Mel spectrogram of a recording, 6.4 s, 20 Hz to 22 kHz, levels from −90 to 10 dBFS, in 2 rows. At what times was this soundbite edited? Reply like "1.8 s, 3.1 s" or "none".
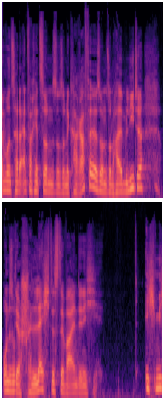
3.4 s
